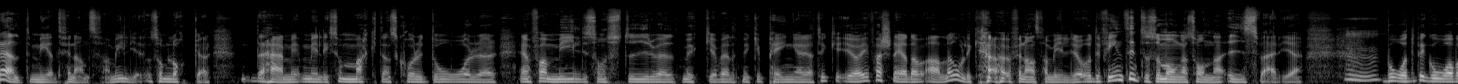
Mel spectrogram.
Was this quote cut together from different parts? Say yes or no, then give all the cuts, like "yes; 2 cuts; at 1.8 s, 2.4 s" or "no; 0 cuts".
yes; 2 cuts; at 9.2 s, 13.4 s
